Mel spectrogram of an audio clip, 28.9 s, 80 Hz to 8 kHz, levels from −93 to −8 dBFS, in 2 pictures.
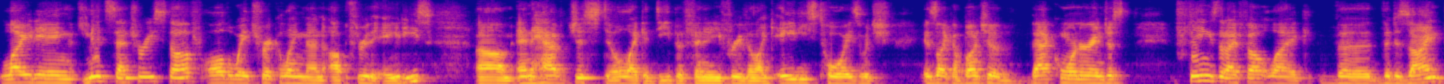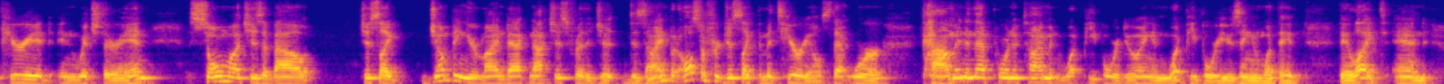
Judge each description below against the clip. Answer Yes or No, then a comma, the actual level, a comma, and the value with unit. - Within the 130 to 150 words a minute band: No, average, 200 wpm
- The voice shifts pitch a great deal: Yes, wide, 6.9 semitones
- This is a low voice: Yes, low, 120 Hz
